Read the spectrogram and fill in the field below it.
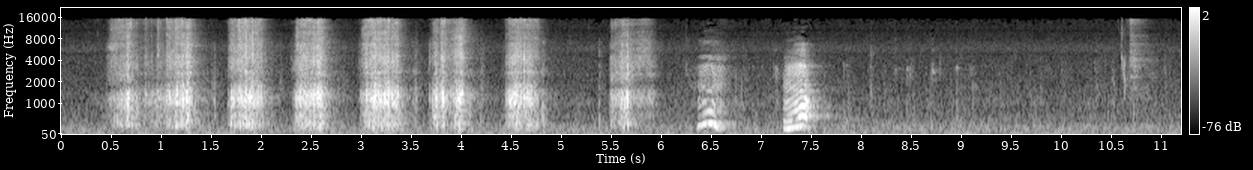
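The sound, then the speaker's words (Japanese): Crisp, rhythmic crunching as someone chews green onion, about seven steady bites, followed by two short voiced hums and then near silence with one faint tick at the end. “ネギうまいネギうまい”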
